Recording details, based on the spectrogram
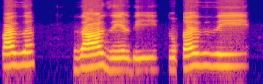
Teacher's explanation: غلطی کر جاتے ہیں کہ زال کو زا پڑھ جاتے ہیں، یہ والا جو زال ہے اس کو نرمی سے ادا کرنا ہوتا ہے، اس کے اندر سیٹی پیدا کرتے ہوئے سختی کے ساتھ اس زال کو نہیں پڑھنا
